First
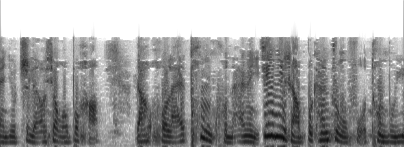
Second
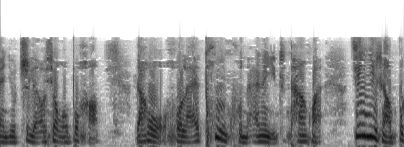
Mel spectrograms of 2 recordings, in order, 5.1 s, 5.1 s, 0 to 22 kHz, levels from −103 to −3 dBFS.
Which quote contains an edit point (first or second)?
first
